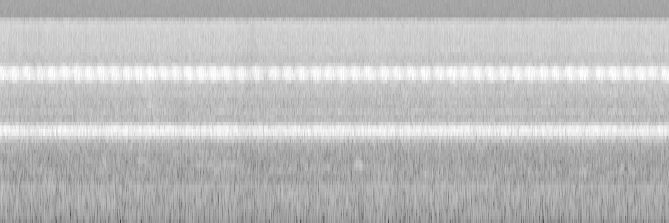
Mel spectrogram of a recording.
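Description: Faint chirping insects: a fast, even pulsing chirp and a steady high-pitched trill, over a low hum of room noise.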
